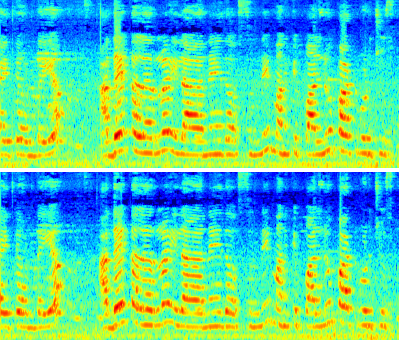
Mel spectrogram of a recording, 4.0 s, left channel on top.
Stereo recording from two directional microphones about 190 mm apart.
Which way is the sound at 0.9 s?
15° right (ahead or behind).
